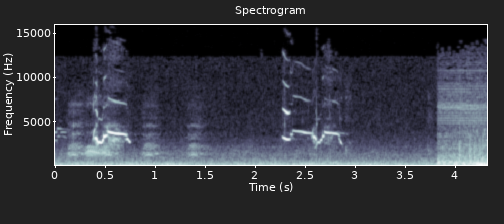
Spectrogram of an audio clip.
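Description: Faint, short, high-pitched bird calls: one about half a second in and a couple more around two and a half seconds in, over quiet background.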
